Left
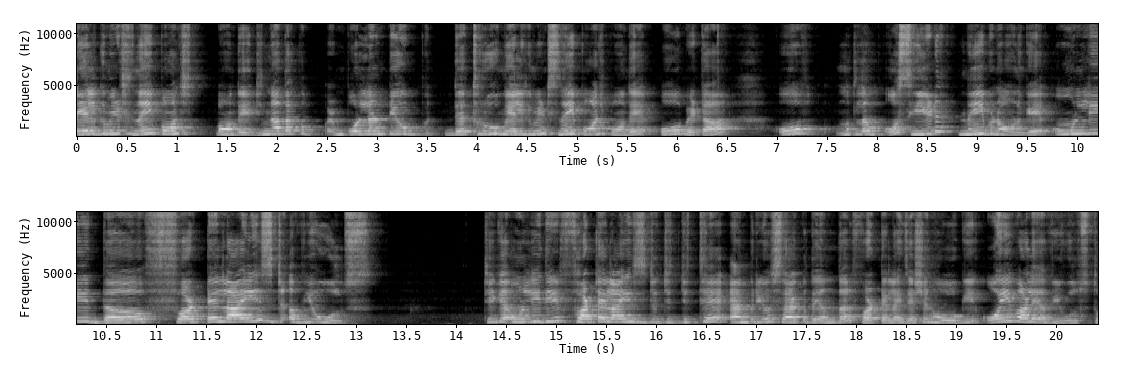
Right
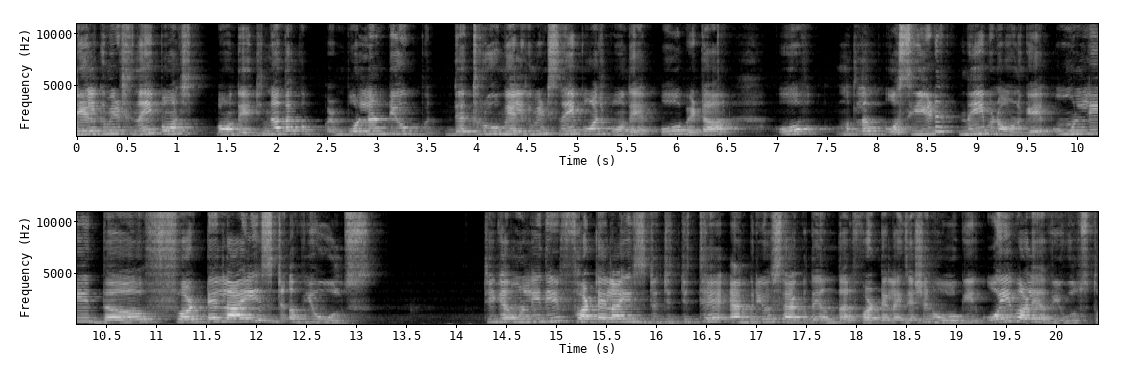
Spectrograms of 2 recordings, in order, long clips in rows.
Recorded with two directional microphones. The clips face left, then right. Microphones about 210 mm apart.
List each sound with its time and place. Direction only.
0.0 s a woman's voice: 50° left (ahead or behind)
14.3 s a woman's voice: 50° left (ahead or behind)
